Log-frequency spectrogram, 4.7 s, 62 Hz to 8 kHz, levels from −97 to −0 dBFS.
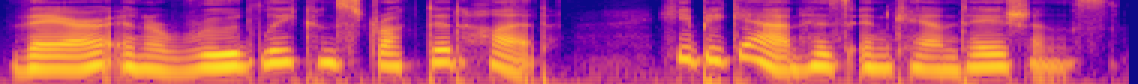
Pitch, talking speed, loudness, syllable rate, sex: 180 Hz, 125 wpm, -17 LUFS, 4.5 syllables/s, female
